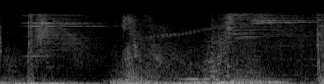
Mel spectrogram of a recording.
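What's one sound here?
A deep magical whoosh swells and rumbles.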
